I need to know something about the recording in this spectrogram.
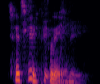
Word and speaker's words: typically: That is where we can see there is a silent A. We don't pronounce it. Okay? Repeat after me. Typically.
